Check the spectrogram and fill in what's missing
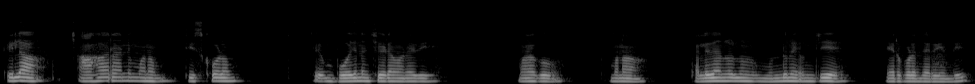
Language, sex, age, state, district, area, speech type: Telugu, male, 18-30, Telangana, Mancherial, rural, spontaneous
